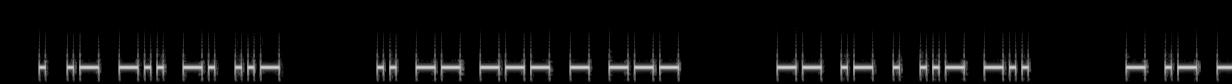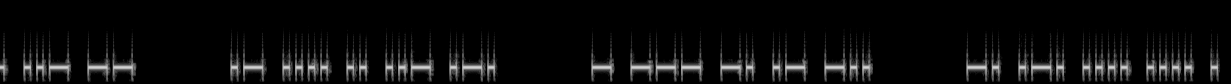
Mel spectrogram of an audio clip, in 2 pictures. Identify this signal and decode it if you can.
Morse code, heard as a keyed tone, about 19 wpm, 800 Hz. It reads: EADNU IMOTO MAEUD TATUM AHIUR TONAD NRHHE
